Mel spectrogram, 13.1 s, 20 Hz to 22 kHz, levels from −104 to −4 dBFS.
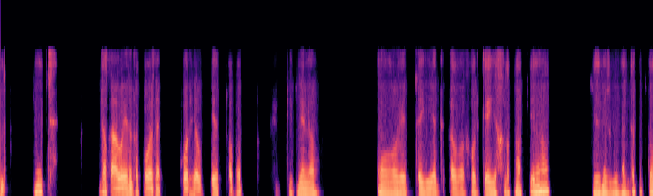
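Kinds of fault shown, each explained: Speex codec: Throughout the speech, an older CELP voice codec has starved the excitation of bits, so the voice sounds noisy and hoarse, with plainly audible coding damage. The damage fits a bitrate of around 10 kbps. Nothing is left above 7.7 kHz. A plain low-pass filter dulls the top but keeps the voice clean, and a transform codec smears into swirly or watery artefacts. This sounds instead like a grainy, rasping texture inside the voice itself.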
